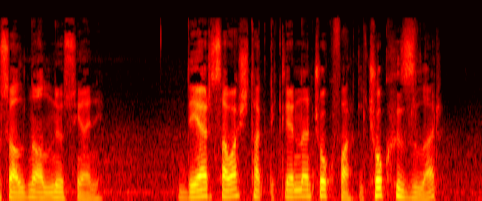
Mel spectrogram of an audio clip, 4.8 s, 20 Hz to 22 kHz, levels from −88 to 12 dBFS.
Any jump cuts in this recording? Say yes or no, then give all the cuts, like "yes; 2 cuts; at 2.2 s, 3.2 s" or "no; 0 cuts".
no; 0 cuts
